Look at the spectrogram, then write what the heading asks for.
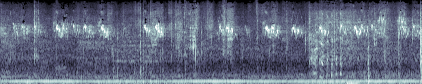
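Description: A bird chirping over and over in short high notes, above a steady low hum, with a sharp knock near the end.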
